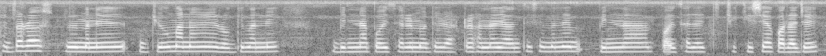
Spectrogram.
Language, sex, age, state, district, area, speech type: Odia, female, 18-30, Odisha, Koraput, urban, spontaneous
